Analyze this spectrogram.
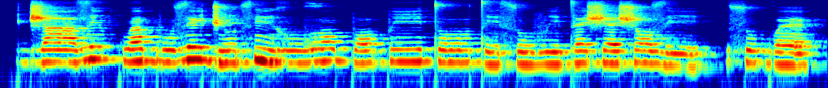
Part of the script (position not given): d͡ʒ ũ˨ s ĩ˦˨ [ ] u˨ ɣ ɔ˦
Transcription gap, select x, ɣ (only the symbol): ɣ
